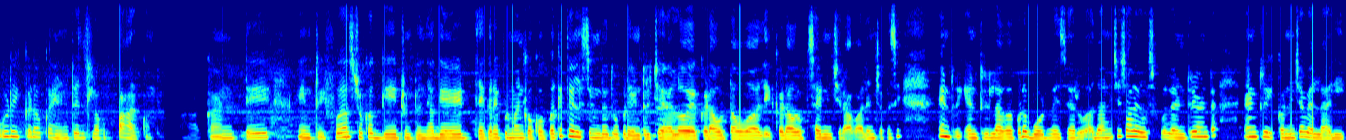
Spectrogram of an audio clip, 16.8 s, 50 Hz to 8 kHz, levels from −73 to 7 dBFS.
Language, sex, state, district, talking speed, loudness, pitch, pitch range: Telugu, female, Karnataka, Bellary, 170 wpm, -18 LUFS, 210 Hz, 200-250 Hz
